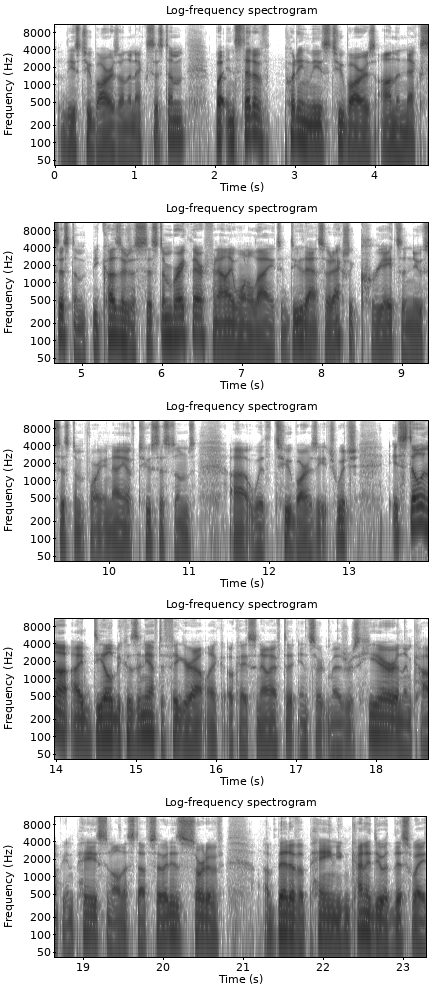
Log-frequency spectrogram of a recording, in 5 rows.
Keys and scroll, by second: 19.4 super+z.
